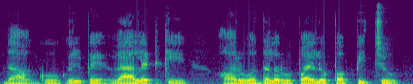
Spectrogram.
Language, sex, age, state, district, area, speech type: Telugu, male, 60+, Andhra Pradesh, Konaseema, rural, read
